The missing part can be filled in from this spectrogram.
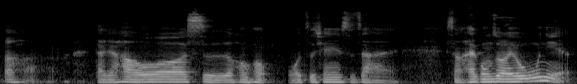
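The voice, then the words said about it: Sichuan dialect speech. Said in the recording (Chinese): “用重庆四川话录 ... 我也用四川话”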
